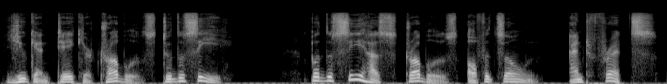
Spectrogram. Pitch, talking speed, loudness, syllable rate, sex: 120 Hz, 160 wpm, -20 LUFS, 3.8 syllables/s, male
